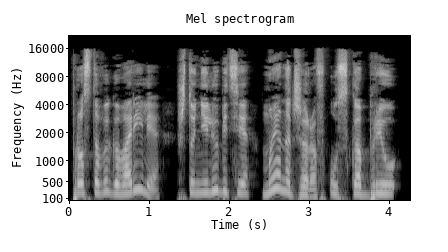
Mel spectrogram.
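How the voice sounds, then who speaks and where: A narrator puts on a young man for an audiobook, nervous and easily flustered. The delivery is halting, eager and pleading. It is recorded dry. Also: medium pitch, lively intonation, darkish tone, no echo, voice pushed up, natural voice.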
